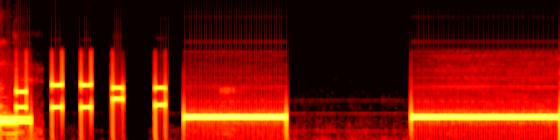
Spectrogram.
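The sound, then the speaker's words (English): A telephone number is dialed: several keypad beeps sound in quick succession. A long steady tone follows and cuts off, then after a stretch of quiet the same tone resumes. “We're going to dial the number.”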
